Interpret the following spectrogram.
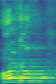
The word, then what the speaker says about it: autumn: m comes before n autumn in autumn also m comes before n so n is silent here here as well uh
